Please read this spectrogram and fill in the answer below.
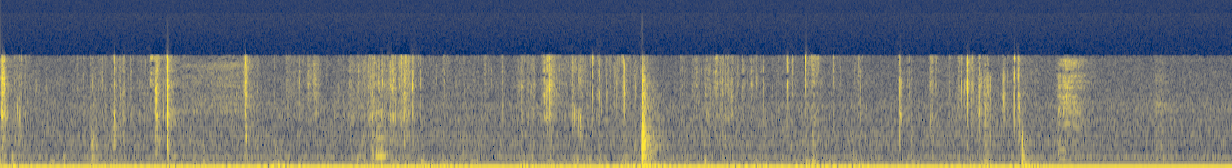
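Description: Plastic cling wrap being peeled and crinkled off delivery food bowls by hand, with scattered light clicks and taps of the dishes and a sharper knock about six seconds in.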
